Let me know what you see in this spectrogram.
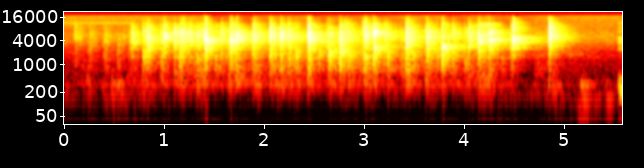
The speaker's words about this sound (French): Veuillez l'accueillir avec des grands applaudissements.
